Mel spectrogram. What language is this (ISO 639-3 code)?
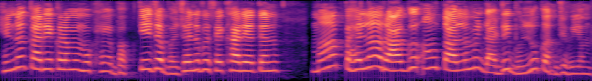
snd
